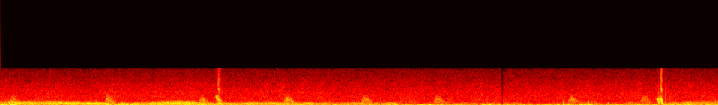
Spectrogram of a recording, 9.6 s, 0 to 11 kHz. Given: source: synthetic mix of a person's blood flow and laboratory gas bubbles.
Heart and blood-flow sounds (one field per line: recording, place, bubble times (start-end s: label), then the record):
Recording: Doppler ultrasound of blood flow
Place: subclavian vein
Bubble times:
2.85-3.00 s: bubbles
8.73-8.88 s: bubbles
From the record:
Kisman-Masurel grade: 122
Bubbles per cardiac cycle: 1 to 2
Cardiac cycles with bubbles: 10 to 50%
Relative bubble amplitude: moderate (0.250 to 0.450)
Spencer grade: 2 (many but less than half of the cardiac periods contain bubble signals, singularly or in groups)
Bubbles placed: anywhere in the cardiac cycle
